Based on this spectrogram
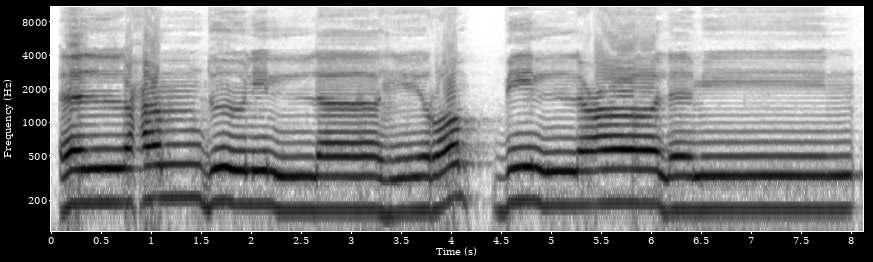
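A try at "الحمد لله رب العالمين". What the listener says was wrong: Rabbil alemden hiç ses çıkmayacak. Bili gibi ses çıkmayacak. Bil alemin. Dedin.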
